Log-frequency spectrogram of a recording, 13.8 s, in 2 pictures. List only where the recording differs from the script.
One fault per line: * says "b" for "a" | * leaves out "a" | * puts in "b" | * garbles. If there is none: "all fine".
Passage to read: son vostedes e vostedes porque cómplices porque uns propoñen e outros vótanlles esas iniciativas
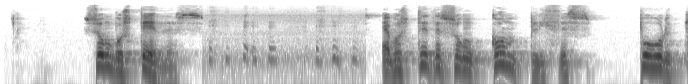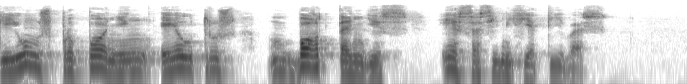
* says "son" for "porque"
